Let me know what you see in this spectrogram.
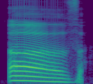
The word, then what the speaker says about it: of: 但你要快速念过去，你会发现它就会变成 behavior，所以前面那个 b e 就是 b b b 的音了 behavior behavior，这样就会很好听了。那看一下后面那个 of，记得后面那个 f 是 v v v 的音 of，好，这样就 OK 啦。好，最后两个小小的重点，你看到 dogs 后面那个 g 跟 s 合在一起的时候，后面那个 s 就会是 z 的音 dogs。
